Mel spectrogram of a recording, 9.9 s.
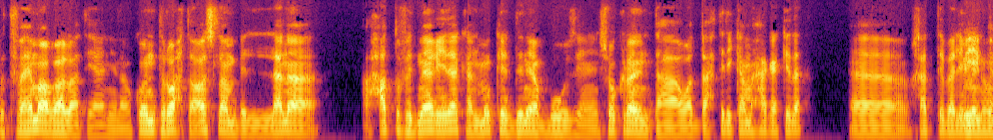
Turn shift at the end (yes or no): yes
